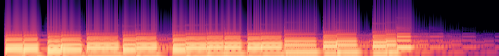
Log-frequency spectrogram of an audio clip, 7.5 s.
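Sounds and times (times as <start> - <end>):
bass: 0.0 - 6.6.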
